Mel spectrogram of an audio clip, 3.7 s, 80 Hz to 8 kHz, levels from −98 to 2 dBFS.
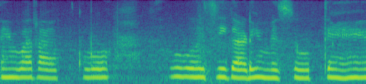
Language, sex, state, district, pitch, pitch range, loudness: Hindi, female, Uttar Pradesh, Lalitpur, 255 Hz, 245-260 Hz, -16 LUFS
